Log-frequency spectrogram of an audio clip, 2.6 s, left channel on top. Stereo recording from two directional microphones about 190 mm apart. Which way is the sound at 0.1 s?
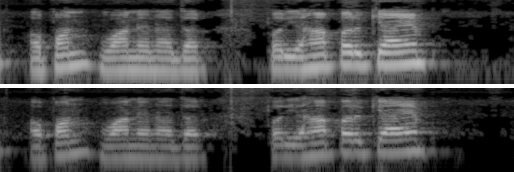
25° left (ahead or behind).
